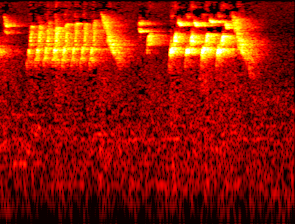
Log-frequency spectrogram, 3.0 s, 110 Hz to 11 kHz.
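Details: In Morocco on 4 December 2013, a European goldfinch gives two bright, metallic trilled phrases of fast repeated notes, each ending in a buzzy slurred downward note, with a short pause between them.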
